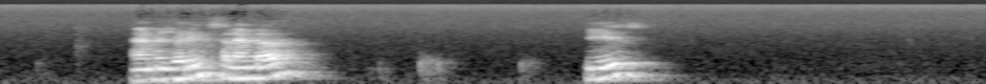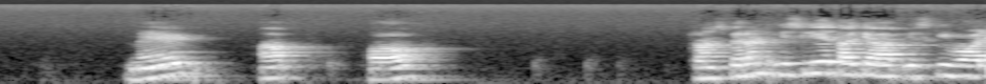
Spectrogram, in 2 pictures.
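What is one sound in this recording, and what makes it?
A young man speaks calmly and clearly, close by, in short phrases with pauses.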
